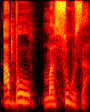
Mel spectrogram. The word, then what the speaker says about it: Abu Musuuza: Abu Musuuza. Did I pronounce it correct? Mr. Abu Musuuza.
